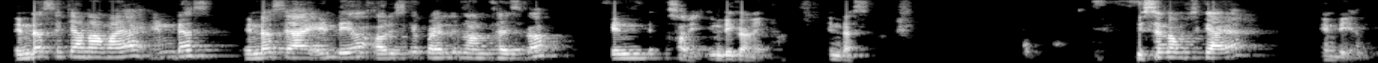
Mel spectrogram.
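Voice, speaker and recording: A man's voice: high voice, rough recording. A male teacher giving a lesson, writing on a board, who keeps asking questions and answering them himself, repeating key words and correcting slips. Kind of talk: classroom lecture. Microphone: writing on a board while talking.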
